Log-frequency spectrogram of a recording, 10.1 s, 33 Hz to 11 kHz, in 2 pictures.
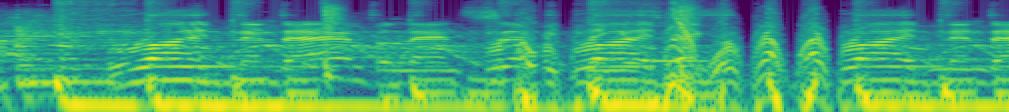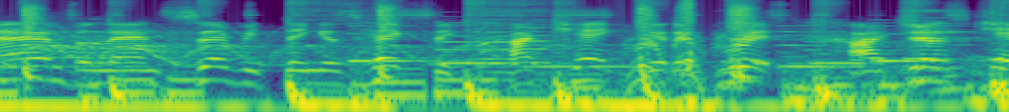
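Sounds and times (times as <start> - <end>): slowed hip hop track: 0.0 - 10.0
dj scratch: 2.4 - 5.4, 8.1 - 8.9.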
